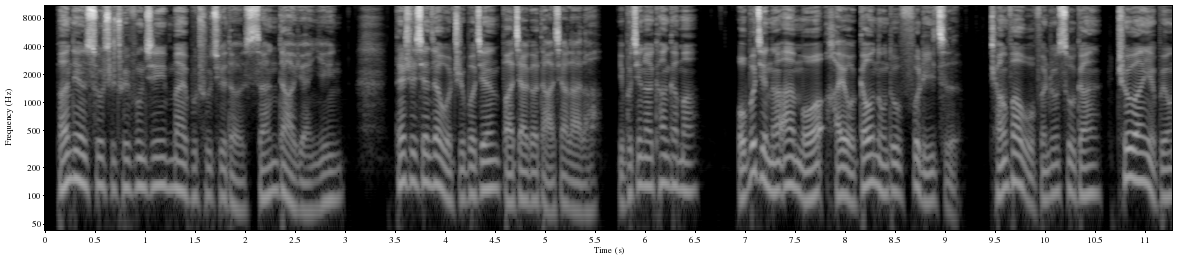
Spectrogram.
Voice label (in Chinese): 自媒体 抖音种草 气泡音温暖 吹风机; 素士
